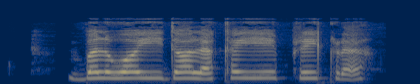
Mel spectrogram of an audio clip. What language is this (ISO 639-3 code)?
pus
